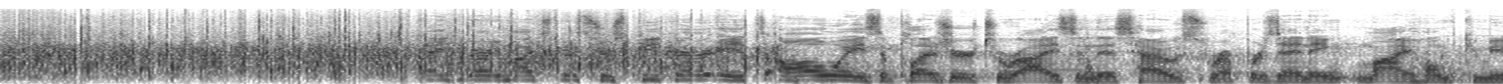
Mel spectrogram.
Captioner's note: applause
